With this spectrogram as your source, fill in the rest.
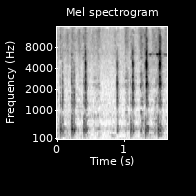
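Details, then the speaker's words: Suzuki Hayabusa, fairings off: loose steering damper rocked by hand gives quick metallic clacks about four a second, the rattle heard over speed bumps and rough road; needs tightening with a 6 mm hex. "That's the noise you hear when it rattles when you're going over speed bumps and stuff, just rough road basically. That needs tightening, obviously."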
